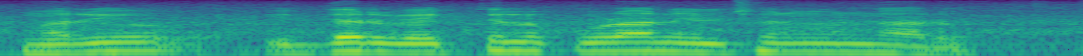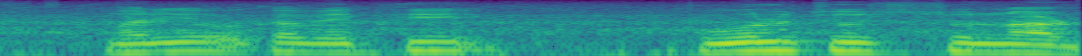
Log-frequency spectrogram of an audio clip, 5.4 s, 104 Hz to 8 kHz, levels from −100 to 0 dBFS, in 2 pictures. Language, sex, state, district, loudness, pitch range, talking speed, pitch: Telugu, male, Telangana, Hyderabad, -20 LUFS, 135-155 Hz, 120 wpm, 145 Hz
